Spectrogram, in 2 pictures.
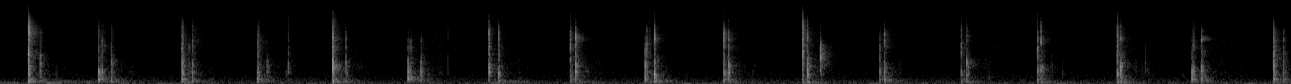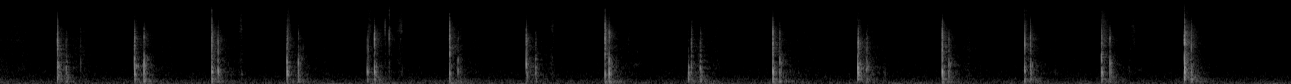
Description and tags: ceramic 11a sneakers walk
Walking on ceramic tiles: sneakers. Recorded with a ZOOM H2 in a bathroom of a house, normalized with Audacity.
steps, footstep, footsteps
